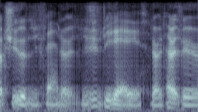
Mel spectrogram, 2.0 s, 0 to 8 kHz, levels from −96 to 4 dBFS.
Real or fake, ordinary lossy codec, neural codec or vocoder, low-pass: fake; none; autoencoder, 22.05 kHz, a latent of 192 numbers a frame, VITS, trained on many speakers; 7.2 kHz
